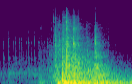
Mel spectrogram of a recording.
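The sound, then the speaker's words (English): The grand doors of a castle swing open with a heavy, low rumbling thud that swells quickly and then trails off, heard alone. “Follow me now, if you will. Past the gate, across the lawn, and through the grand doors of Castle Eris.”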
